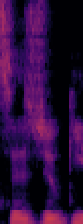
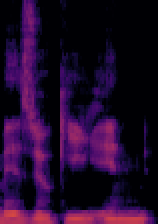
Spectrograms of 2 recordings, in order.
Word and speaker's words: Mizuki: And that fight is between Jacqueline Amorim versus Mizuki, not Suzuki, but Mizuki in Inoue.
